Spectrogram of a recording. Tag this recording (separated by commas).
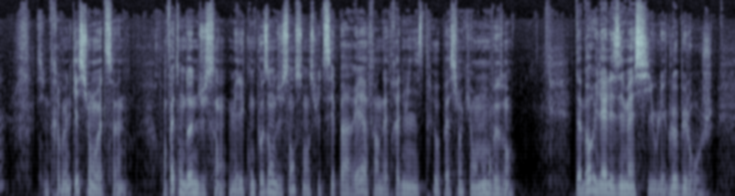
Speech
